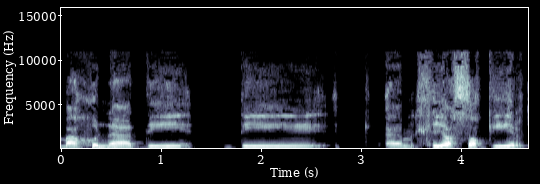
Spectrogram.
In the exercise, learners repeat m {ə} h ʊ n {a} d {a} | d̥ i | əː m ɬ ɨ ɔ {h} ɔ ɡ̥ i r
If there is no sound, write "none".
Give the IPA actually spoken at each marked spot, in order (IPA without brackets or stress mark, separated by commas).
a, a, i, s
